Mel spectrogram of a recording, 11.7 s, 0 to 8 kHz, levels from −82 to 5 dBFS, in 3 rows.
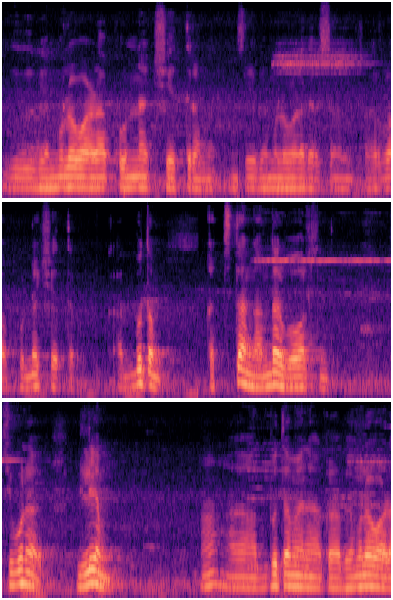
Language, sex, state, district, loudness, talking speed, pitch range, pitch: Telugu, male, Telangana, Karimnagar, -19 LUFS, 80 wpm, 110-125 Hz, 115 Hz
